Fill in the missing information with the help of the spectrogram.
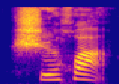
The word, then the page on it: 实话: shí huà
